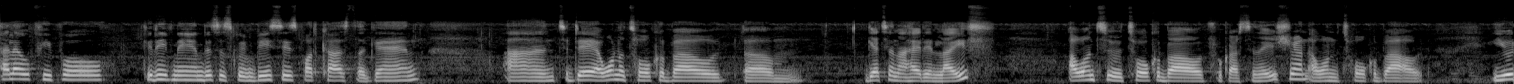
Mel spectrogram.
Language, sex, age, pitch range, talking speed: English, female, 20-39, 155-190 Hz, 135 wpm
